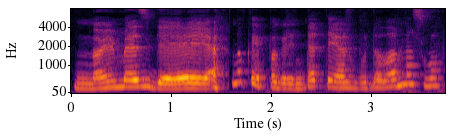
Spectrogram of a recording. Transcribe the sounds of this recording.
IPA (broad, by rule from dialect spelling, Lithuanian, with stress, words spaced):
ˈnʊ ɪ mʲɛzʲˈɡʲeːjɛ ˈnʊ ˈkɐɪp pɐɡrʲɪnʲˈdʲɛ tɐɪ ˈɐʃ ˈbuːdɐʋoː mʲɛzˈɡʊ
